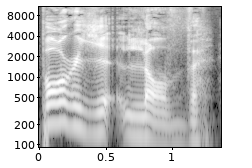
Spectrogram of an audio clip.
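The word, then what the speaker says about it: Borglowe: Det är Melina Borglov. Sa jag rätt nu? – Ja, Borglov. Så ska det uttalas.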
